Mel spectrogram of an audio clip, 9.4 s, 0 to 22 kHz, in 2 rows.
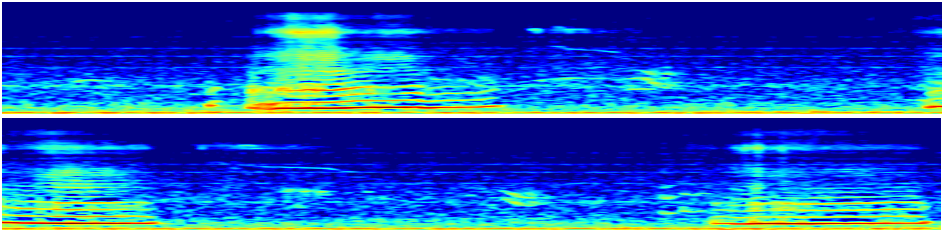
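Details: Sleeping cat: three slow, buzzing snores roughly every three and a half seconds, about 17 a minute, over a steady low room hum; snoring.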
